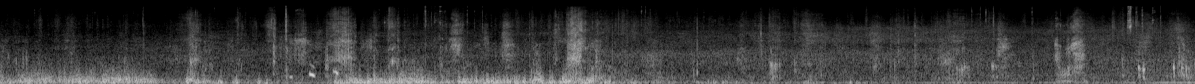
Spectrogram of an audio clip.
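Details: An Alabai and an American Staffordshire Terrier play together on a walk, rough play that looks menacing, 8 March 2010; low rumbling growl-like bursts in the first half, then quieter scuffles, thuds and a faint voice.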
